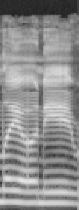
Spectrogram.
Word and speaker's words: Leone: Damien Leone rhymes with baloney. How funny is that he's had to say that? He said it to me. I went, oh, I've been calling him Leone.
